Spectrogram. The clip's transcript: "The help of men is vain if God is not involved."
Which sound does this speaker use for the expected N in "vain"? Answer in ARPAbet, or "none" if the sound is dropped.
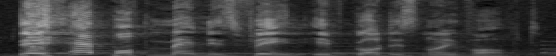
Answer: N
